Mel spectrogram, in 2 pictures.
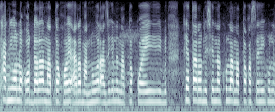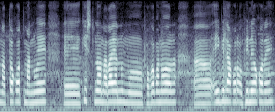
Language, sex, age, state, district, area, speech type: Assamese, female, 30-45, Assam, Barpeta, rural, spontaneous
